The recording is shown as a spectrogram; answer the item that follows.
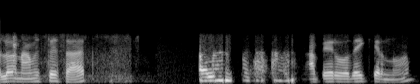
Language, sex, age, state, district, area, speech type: Telugu, male, 18-30, Telangana, Khammam, rural, conversation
